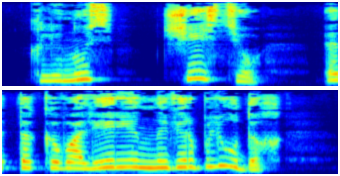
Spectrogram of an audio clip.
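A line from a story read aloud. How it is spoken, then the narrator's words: Excited exclamation. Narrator (Russian): воскликнул полковник Кохран, позабыв обо всех своих невзгодах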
